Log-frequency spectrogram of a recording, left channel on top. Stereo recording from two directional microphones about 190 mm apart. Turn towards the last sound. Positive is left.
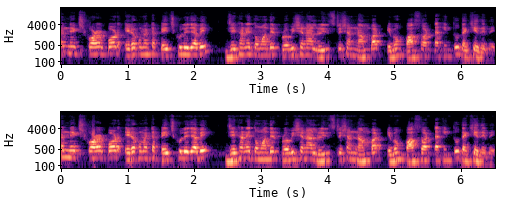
turn(degrees=30)  # may be behind; listen again after turning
